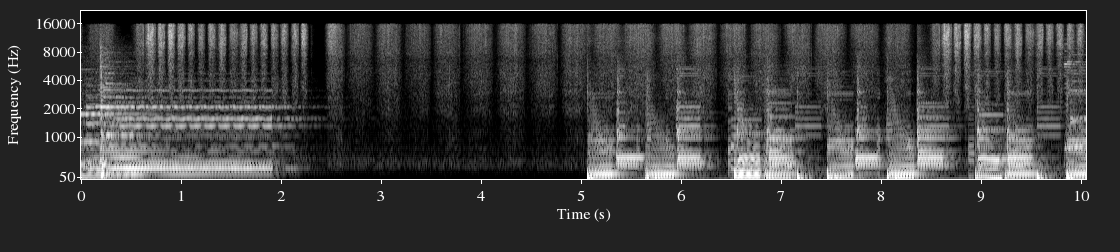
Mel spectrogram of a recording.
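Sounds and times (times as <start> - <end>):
marker scraping textured surface: 0.6 - 10.0.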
